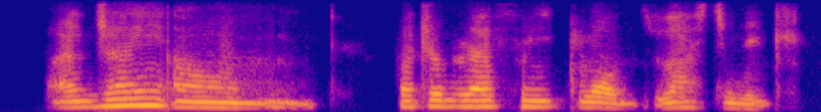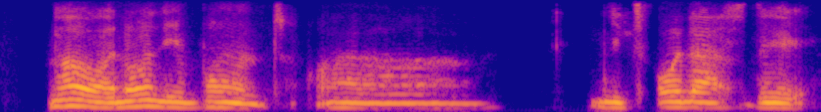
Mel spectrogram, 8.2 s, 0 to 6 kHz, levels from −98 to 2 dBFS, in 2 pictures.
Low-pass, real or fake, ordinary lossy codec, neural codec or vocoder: 5.4 kHz; fake; Opus, 24 kbps; codec, 16 kHz, 2 kbps, FreqCodec, smaller model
